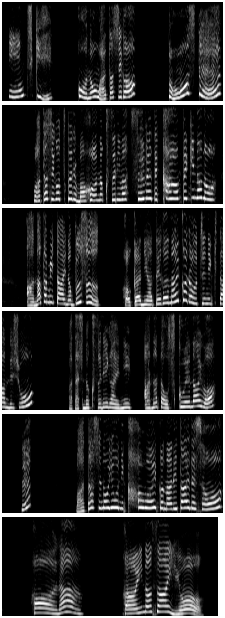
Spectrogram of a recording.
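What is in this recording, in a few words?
voice sample, mean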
